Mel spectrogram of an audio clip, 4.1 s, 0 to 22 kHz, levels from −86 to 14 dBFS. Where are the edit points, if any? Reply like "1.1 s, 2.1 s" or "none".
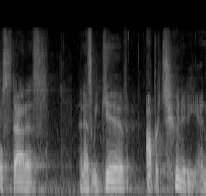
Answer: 1.4 s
